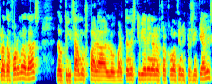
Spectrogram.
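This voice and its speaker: Speaking at a very fast pace, a man holds a high pitch in a monotone, flat delivery. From Galicia, Spain. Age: 40s. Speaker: bartender trainer and cocktail creator. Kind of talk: casual interview. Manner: halting, many repetitions.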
